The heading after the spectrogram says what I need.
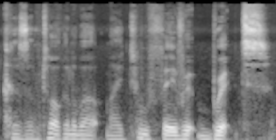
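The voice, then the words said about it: Put-on British accent. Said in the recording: “I'm in my British voice.”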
